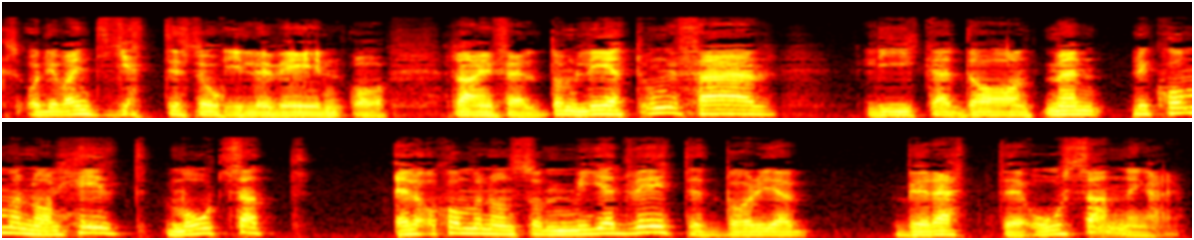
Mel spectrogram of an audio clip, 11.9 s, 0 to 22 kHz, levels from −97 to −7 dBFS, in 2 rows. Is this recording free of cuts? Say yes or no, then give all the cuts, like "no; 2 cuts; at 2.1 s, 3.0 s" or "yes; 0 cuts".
no; 4 cuts; at 1.1 s, 5.7 s, 6.2 s, 8.1 s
